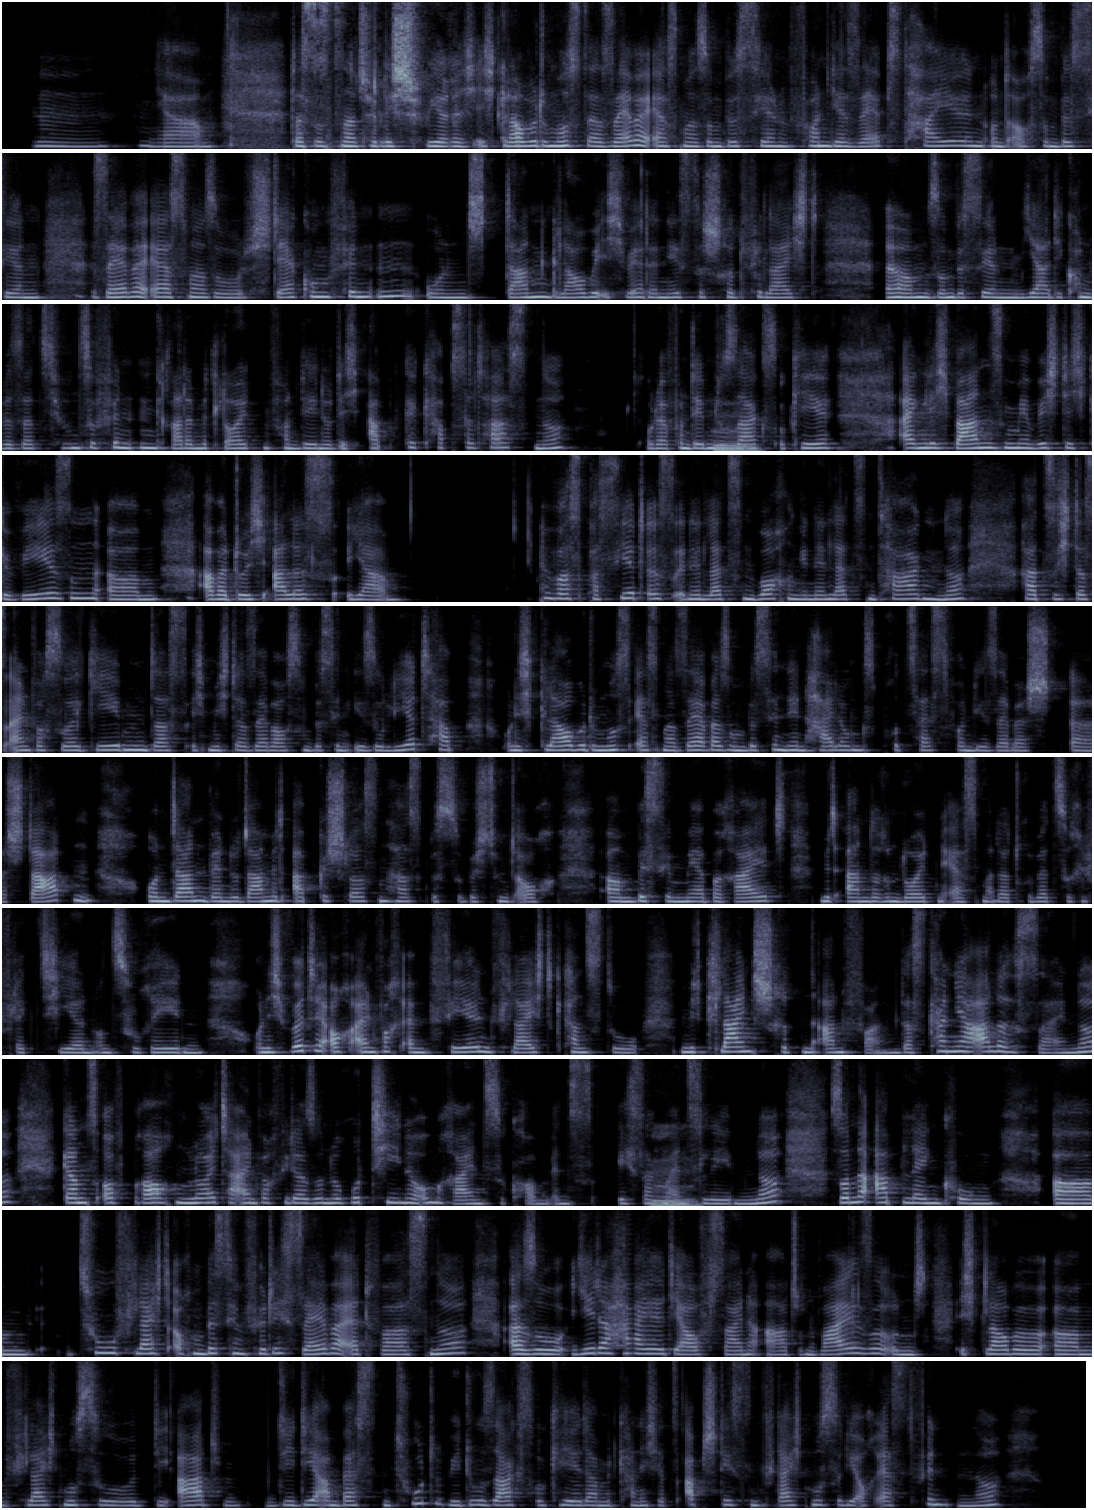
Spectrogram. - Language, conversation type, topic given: German, advice, Wie finde ich nach einer Trennung wieder Sinn und neue Orientierung, wenn gemeinsame Zukunftspläne weggebrochen sind?
- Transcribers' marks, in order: none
